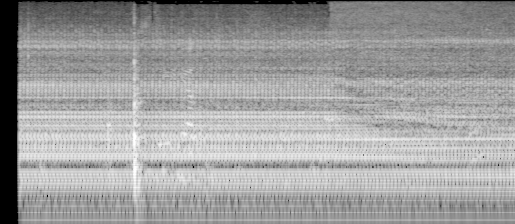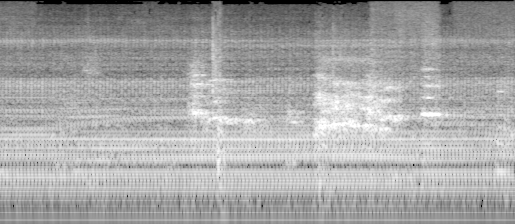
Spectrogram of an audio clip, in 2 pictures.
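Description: Small airbrush compressor running with a steady hum, with one sharp click about a second in.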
